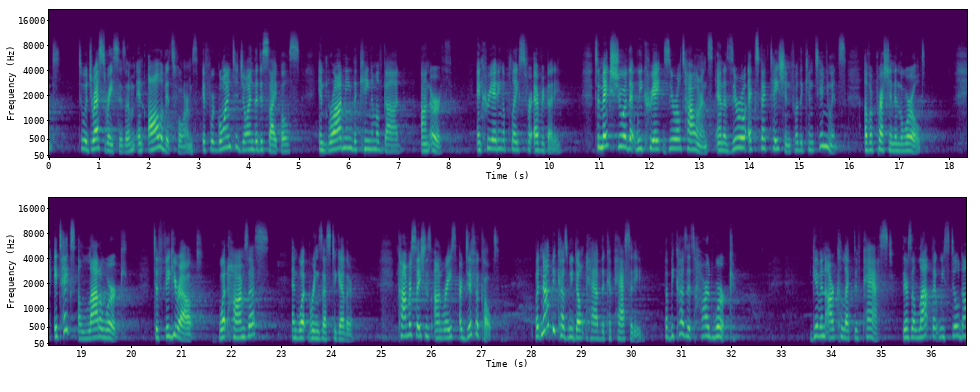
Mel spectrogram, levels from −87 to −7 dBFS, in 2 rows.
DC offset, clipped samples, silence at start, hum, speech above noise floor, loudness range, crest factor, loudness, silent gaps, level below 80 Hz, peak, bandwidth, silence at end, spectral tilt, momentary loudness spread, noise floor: under 0.1%; under 0.1%; 0 s; none; 37 dB; 5 LU; 26 dB; -30 LUFS; none; under -90 dBFS; -6 dBFS; 12 kHz; 0 s; -3 dB/octave; 14 LU; -67 dBFS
